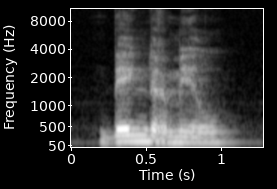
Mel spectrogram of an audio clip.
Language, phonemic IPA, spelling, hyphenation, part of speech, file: Dutch, /ˈbeːn.dərˌmeːl/, beendermeel, been‧der‧meel, noun, Nl-beendermeel.ogg
- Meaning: bone meal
